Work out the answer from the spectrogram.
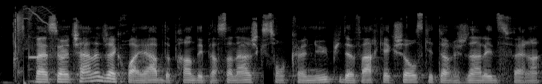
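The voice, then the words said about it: Slight Québécois French accent. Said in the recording (French): “C'est moi ou il est québécois? ... Complètement. ... québécois. ... A un petit accent, non? ... Ou en tout cas canadien.”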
